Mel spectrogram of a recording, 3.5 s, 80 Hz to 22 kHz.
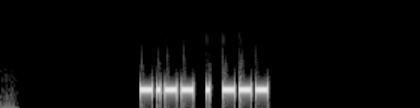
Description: Morse code, heard as a keyed tone, about 34 wpm, 700 Hz. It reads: YEO
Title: USA Call Sign Postfixes - 3 Letters 35wpm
